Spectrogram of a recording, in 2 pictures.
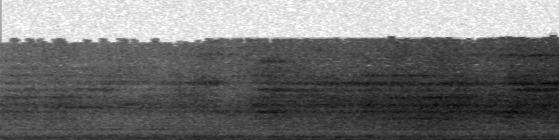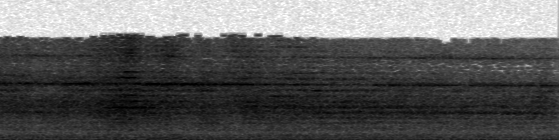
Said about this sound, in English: It's a passenger train, and it's northbound, and that's all I need.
